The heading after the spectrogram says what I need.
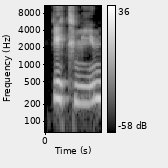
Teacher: Y bitişdiricidir. Bu artıq tələffüzdə ə keçir i-yə.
